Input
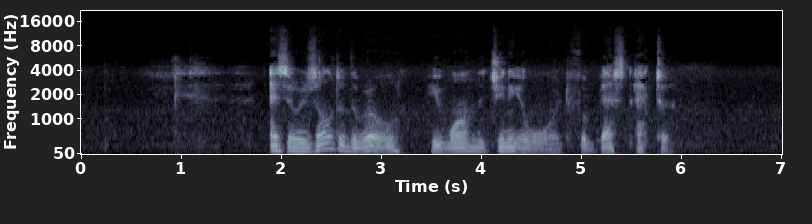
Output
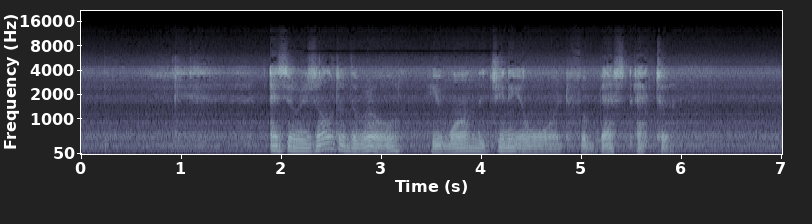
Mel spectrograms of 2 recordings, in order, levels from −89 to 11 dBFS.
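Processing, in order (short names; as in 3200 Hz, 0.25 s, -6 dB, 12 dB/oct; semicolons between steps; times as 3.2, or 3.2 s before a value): per-bin compression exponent 0.4; 2.22–4.19 notch 6800 Hz, Q 6.9; gain -2 dB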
